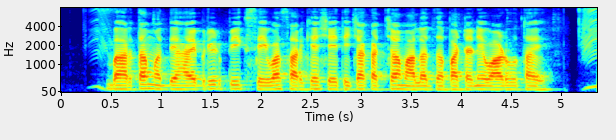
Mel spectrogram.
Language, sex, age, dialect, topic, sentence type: Marathi, male, 25-30, Northern Konkan, agriculture, statement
